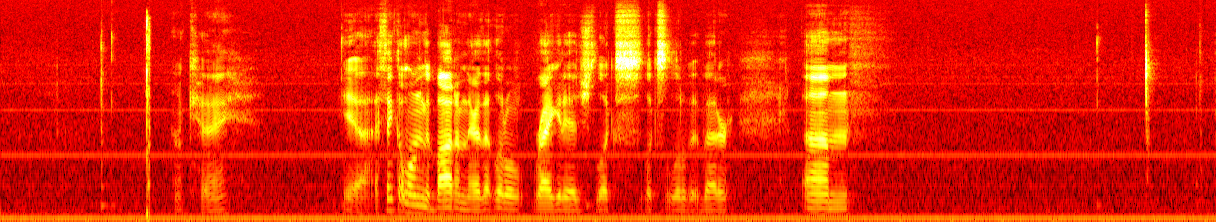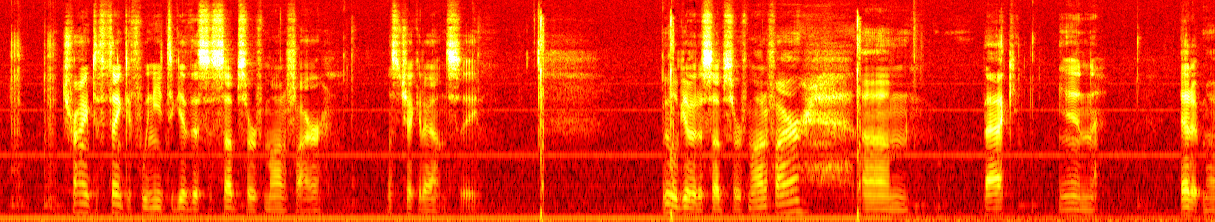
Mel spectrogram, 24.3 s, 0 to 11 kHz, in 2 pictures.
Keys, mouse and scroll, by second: 1.4-3.1 drag, 2.9-4.7 middle drag, 7.7-9.8 middle drag, 14.1-16.6 middle drag, 17.5-20.6 drag, 23.3 Tab.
